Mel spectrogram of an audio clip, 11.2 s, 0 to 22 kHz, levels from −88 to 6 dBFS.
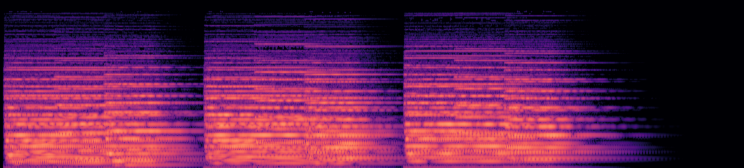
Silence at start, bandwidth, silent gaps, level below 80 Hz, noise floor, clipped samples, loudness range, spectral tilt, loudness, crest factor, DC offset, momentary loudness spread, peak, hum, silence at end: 0.05 s; 16.5 kHz; none; -52 dBFS; -88 dBFS; under 0.1%; 4 LU; -4 dB/octave; -14 LUFS; 14 dB; 0.3%; 12 LU; 0 dBFS; none; 2.15 s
